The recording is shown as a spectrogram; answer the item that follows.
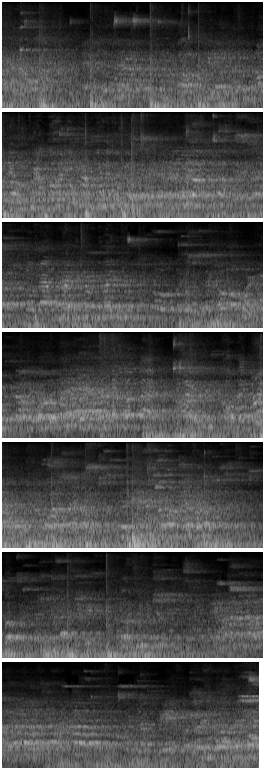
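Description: Basketball bouncing on a hardwood gym floor during play, with players' voices calling out, all echoing in a large gymnasium.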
